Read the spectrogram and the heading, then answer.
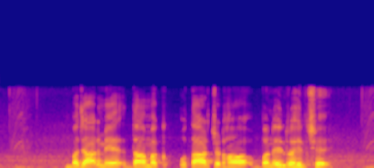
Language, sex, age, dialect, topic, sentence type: Maithili, male, 18-24, Bajjika, banking, statement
